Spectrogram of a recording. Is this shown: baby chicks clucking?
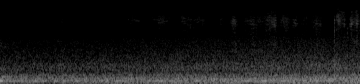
no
